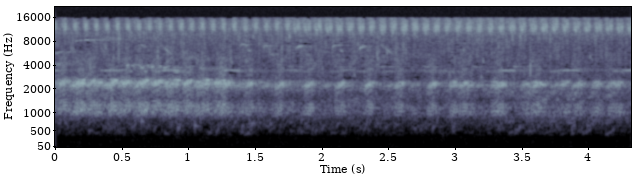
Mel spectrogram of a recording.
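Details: Frog chorus: dense, steady croaking in two bright bands, middle and upper pitch, pulsing rapidly without pause, with a faint high rhythmic ticking running above throughout.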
